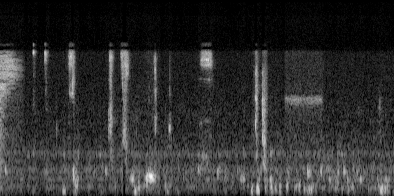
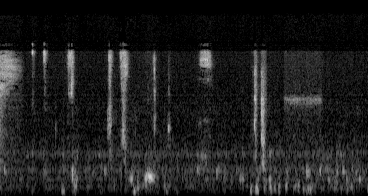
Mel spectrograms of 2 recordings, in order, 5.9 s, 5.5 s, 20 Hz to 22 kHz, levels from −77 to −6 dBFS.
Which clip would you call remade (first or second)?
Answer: second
